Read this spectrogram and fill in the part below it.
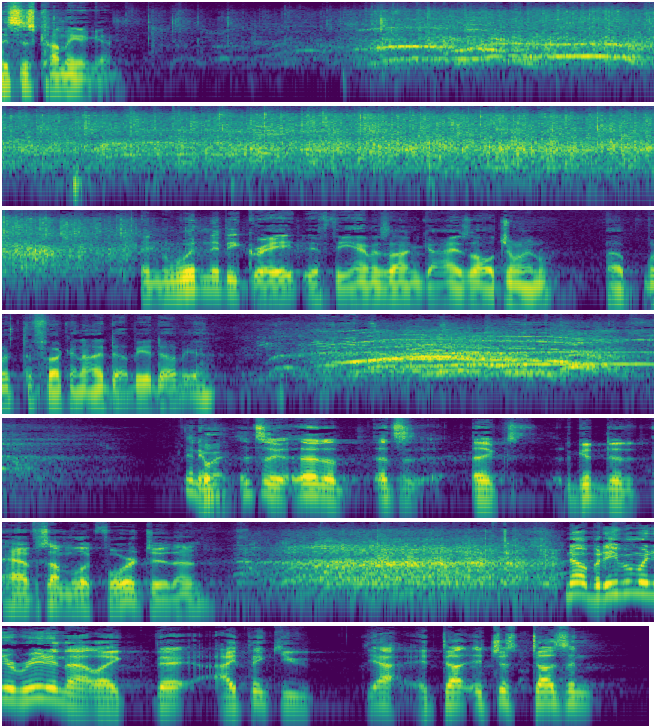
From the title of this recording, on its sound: (Live)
